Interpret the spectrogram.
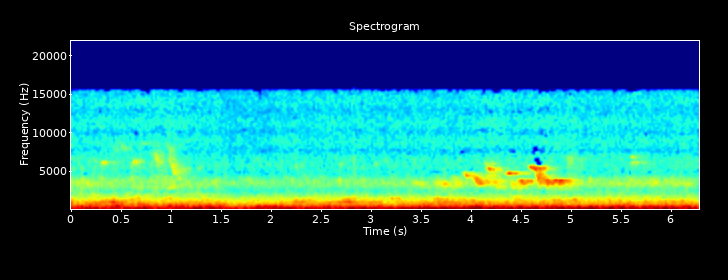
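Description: Steady low background rumble, with a faint bird chirp about a second in and a short cluster of faint, high chirps around four seconds in.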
